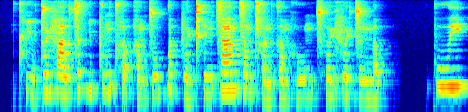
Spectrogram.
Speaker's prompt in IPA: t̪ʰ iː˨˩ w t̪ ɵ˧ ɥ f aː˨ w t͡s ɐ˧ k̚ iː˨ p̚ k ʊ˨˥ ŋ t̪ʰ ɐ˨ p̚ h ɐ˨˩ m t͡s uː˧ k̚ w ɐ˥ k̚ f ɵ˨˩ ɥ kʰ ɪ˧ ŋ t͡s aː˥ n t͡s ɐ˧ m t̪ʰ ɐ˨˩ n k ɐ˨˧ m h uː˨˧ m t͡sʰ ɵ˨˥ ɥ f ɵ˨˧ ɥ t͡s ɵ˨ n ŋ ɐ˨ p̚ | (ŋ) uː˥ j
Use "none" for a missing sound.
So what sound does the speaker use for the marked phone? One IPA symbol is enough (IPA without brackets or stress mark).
k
